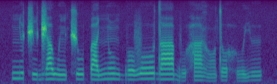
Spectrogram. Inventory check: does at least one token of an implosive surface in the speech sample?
yes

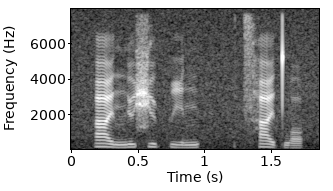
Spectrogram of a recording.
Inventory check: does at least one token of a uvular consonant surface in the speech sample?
no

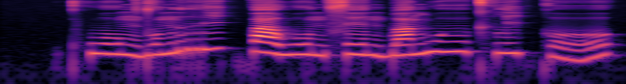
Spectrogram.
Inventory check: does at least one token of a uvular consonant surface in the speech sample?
no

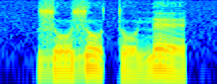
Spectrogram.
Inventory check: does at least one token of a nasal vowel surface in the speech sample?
no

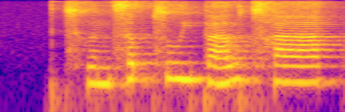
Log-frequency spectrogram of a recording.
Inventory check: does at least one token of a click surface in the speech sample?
no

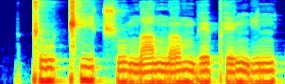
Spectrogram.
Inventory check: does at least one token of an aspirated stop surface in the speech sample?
yes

